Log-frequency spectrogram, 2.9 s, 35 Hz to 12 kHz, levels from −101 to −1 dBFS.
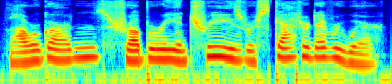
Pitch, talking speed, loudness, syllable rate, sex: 195 Hz, 165 wpm, -18 LUFS, 6.6 syllables/s, female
